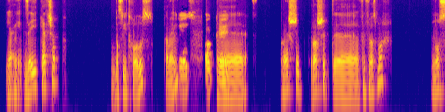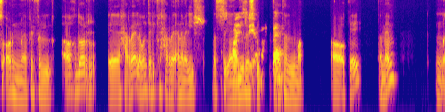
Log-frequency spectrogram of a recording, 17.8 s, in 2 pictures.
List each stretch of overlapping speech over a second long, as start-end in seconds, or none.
13.3-14.6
